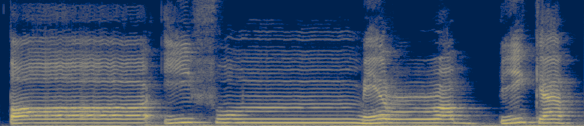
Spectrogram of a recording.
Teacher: In the case of the meme, there's a ghunna, and in the case of the ra, there is no ghunna, but both of them are merging of the noon sukun. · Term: Total merging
